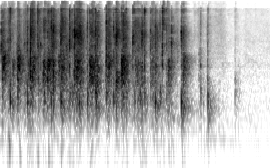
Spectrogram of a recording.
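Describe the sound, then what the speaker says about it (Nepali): A church congregation claps together in a dense burst of many hands, loud and close, before the applause thins into a few scattered claps and fades out. "आफ्नो लागि ताली बजाइदिनुहोस्"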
